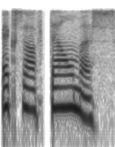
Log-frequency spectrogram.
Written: exophthalmos

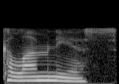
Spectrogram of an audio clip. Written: calumnious

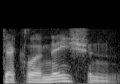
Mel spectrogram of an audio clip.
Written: declination

